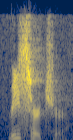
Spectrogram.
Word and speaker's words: researcher: it's a countable noun how many syllables researcher researcher 3 where is the stress second syllable researcher he works as a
